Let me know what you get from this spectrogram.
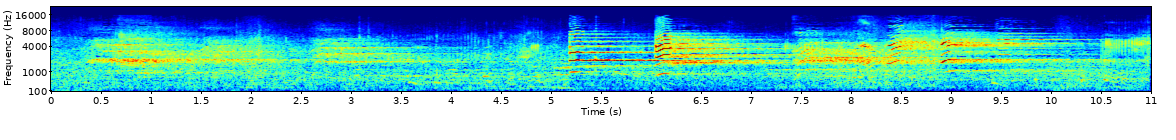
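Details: Belugas Gray, Nana and Niko during a training session at Port of Nagoya Public Aquarium, 14 October 2019: bright, harmonic-rich whistled tones held steadily, broken by sharp rising squeals and chirped sweeps near the middle, over a low indoor hum.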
